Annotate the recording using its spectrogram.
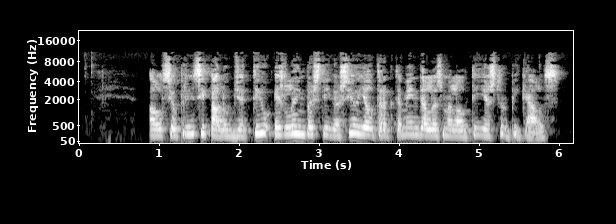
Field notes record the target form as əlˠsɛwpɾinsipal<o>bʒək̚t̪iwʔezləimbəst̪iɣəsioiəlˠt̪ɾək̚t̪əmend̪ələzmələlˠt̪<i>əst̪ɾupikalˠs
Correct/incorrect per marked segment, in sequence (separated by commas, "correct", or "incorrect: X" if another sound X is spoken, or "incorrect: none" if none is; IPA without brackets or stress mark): incorrect: u, correct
